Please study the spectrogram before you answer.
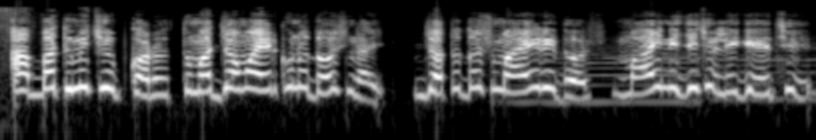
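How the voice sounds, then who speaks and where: Very shrill young village daughter played by a woman. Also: rapid-fire, a bit bright. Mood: insistent. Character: young village daughter, scolding and consoling her father. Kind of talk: comic village cartoon dialogue.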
